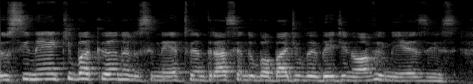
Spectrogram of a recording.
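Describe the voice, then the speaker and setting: A woman's voice in a southern Brazilian accent, with ordinary pitch variation. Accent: gaúcho Brazilian Portuguese. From southern Brazil (Rio Grande do Sul). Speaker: pediatrician. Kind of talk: live-stream talk to parents. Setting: live stream.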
